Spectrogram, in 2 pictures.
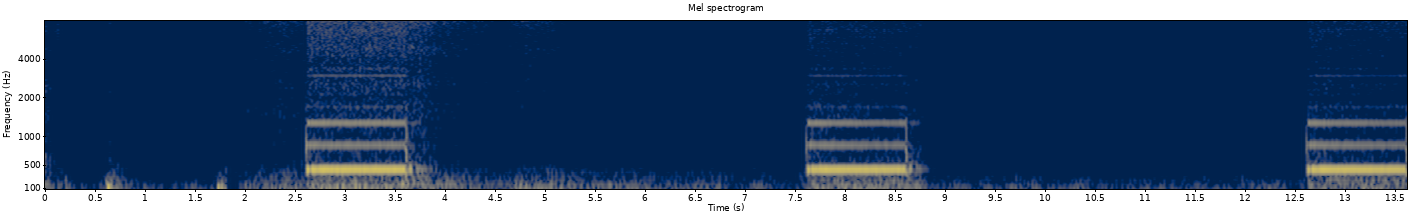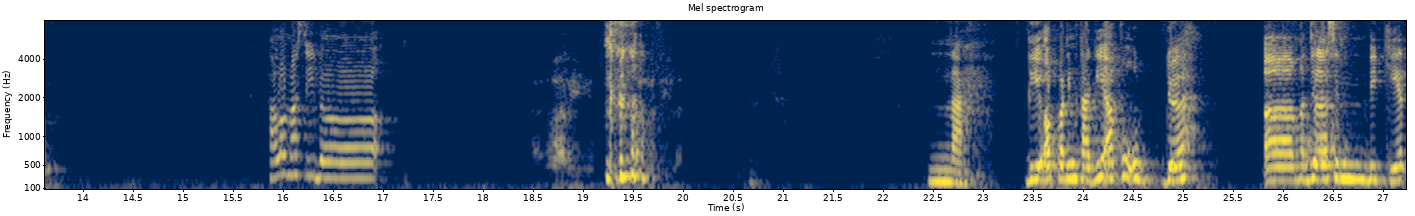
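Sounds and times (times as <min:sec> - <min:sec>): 
low hum: 0:00.0 - 0:27.2
telephone ringback tone: 0:02.6 - 0:03.8, 0:07.6 - 0:08.8, 0:12.6 - 0:13.8
speech: 0:15.9 - 0:17.1, 0:22.5 - 0:25.2, 0:25.8 - 0:27.2
laughter: 0:19.2 - 0:19.9.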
